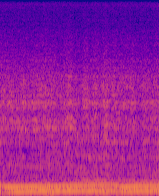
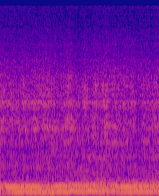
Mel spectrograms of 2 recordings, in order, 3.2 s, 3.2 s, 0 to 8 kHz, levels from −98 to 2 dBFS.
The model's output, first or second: second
